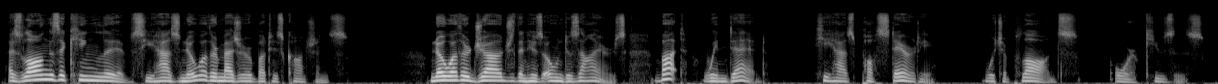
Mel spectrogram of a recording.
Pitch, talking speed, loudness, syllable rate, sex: 150 Hz, 150 wpm, -20 LUFS, 4.9 syllables/s, female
